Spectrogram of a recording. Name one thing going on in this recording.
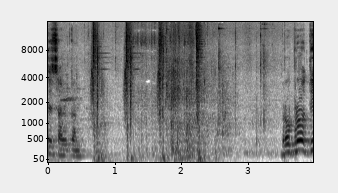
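An axe smashes open a metal case.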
